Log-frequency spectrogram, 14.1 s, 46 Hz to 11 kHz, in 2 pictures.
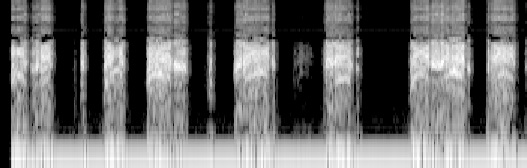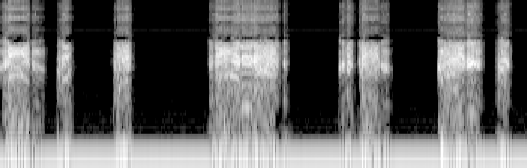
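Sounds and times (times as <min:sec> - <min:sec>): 
parrot squawking: 0:00.2 - 0:03.7, 0:04.3 - 0:04.8, 0:05.5 - 0:08.8, 0:09.8 - 0:10.9, 0:11.5 - 0:13.9.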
